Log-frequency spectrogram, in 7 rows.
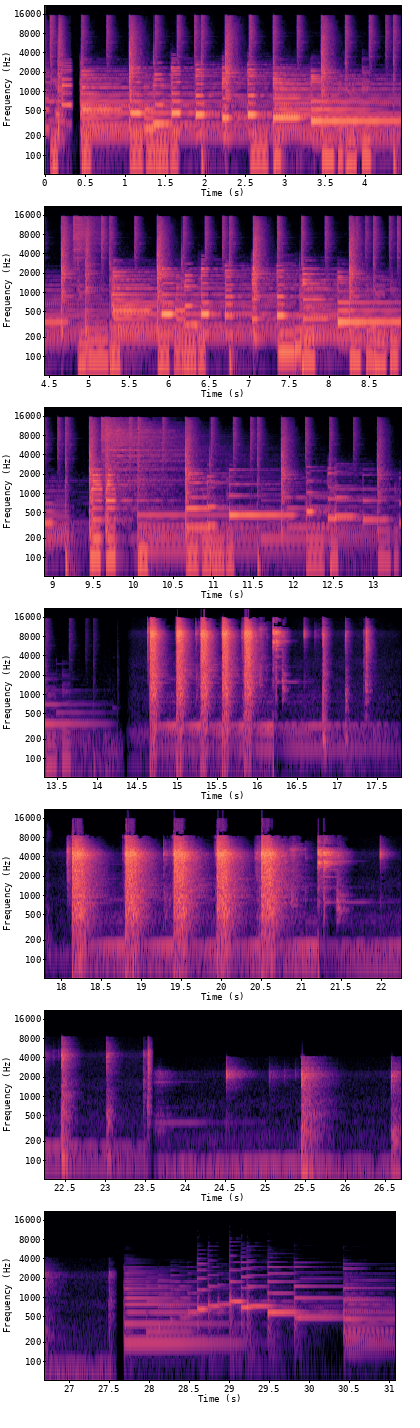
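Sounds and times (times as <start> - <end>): background music: 0.0 - 17.8
cap pistol shots: 14.6 - 16.4, 18.1 - 21.1.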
